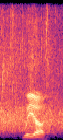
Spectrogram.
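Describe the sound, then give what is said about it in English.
A live audience applauds for the band's late guitarist Charles Sawtell: steady, hissing crowd clapping continues throughout while a voice rises briefly over it. “let's give him a hand”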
